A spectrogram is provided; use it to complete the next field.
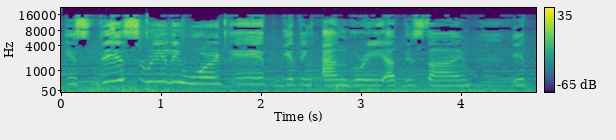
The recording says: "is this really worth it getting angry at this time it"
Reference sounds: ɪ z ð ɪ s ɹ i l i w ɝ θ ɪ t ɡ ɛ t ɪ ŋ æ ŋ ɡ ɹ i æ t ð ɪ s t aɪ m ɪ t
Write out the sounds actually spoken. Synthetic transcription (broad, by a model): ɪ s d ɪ s ɹ i l i w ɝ t ɪ t ɡ ɛ t ɪ ŋ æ ŋ ɡ ɹ i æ t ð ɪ s t aɪ m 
